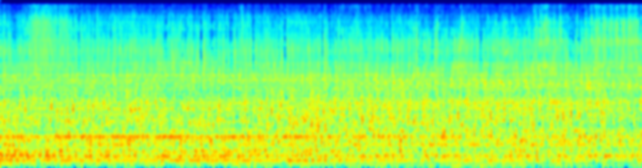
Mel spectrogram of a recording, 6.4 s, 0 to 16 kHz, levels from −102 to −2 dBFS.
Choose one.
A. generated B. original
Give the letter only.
A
